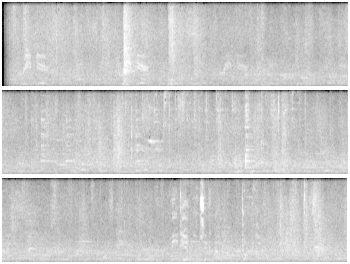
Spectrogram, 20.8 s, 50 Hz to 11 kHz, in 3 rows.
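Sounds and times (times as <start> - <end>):
grocery store ambience: 0.0 - 20.7.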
